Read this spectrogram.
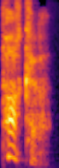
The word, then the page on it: pucker: British English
